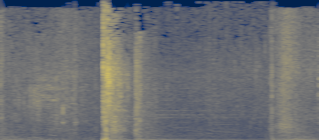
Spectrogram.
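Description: A blade swishes through the air and strikes.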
